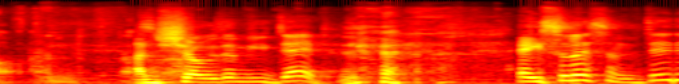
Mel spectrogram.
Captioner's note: laughing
